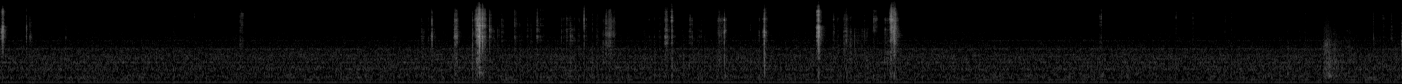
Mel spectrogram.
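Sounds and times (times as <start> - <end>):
plastic parts clicking and snapping: 4.2 - 9.0.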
